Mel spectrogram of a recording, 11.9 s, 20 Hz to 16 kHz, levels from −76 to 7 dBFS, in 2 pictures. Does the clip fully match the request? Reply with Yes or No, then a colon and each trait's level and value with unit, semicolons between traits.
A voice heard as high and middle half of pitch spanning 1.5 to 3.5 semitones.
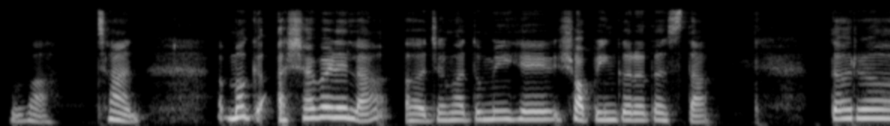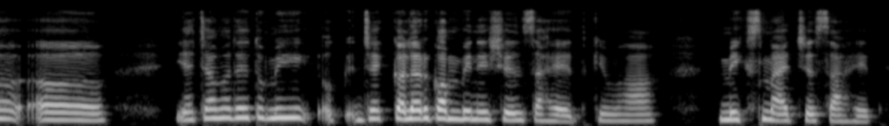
No: high, 220 Hz; average, 4.3 semitones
